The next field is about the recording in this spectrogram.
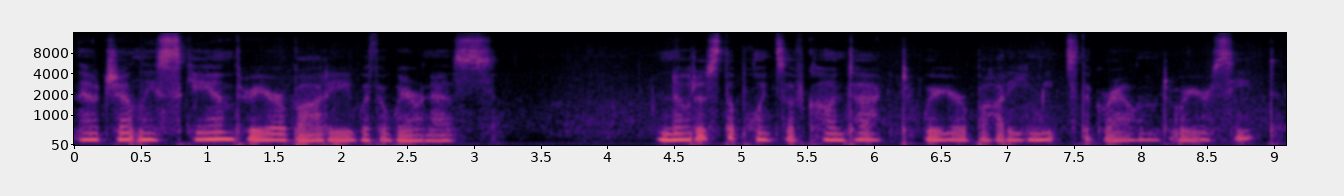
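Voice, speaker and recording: Female meditation guide, whispery and soothing, mellow tone, very even delivery with gentle pauses. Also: medium pitch. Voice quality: breathy, whispery. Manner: calm, soothing, gentle, unhurried with long pauses. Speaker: meditation guide, yoga teacher. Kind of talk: guided meditation, soft-spoken.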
